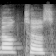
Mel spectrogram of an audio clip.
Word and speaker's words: Milquetoast: I'm Milktoast. That's how you say my name in case you were wondering.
